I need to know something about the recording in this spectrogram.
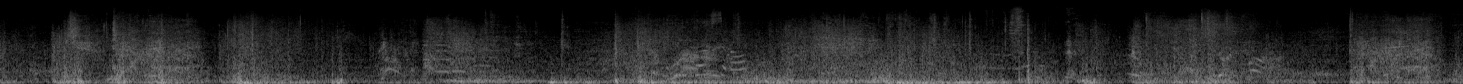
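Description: A sword clangs and slashes against a monster.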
